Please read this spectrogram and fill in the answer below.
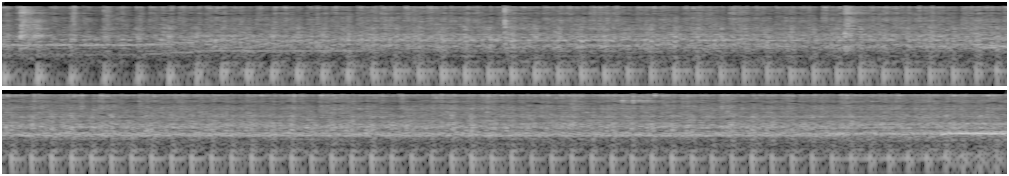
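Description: Electric sewing machine stitching down the edge of a cotton fabric strap: a fast, steady rhythm of needle strokes with a motor whine, which grows louder near the end.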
